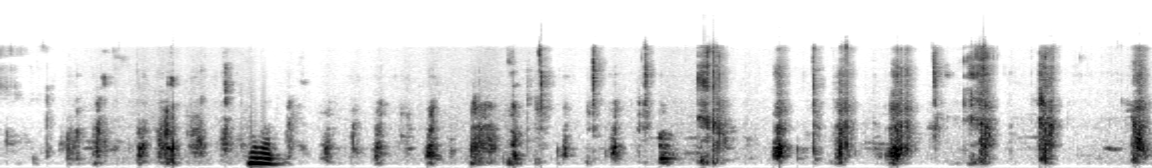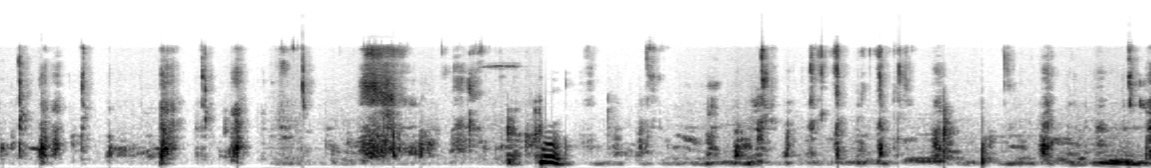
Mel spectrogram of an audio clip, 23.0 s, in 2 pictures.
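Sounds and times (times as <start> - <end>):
crunching and chewing: 0.0 - 23.0
wet mouth sounds: 0.0 - 23.0.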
